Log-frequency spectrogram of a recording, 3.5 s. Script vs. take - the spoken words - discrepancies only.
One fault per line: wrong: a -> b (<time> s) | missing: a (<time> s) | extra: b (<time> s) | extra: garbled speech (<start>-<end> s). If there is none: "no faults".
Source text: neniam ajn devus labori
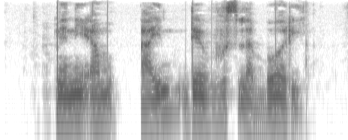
no faults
